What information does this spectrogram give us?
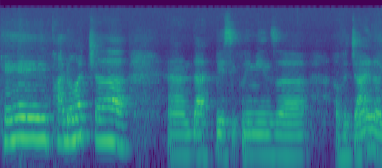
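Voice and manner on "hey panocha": higher playful call-out; friendly teasing call. Retold or imitated. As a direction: greet a buddy with a cheeky nickname. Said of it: "it's like".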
